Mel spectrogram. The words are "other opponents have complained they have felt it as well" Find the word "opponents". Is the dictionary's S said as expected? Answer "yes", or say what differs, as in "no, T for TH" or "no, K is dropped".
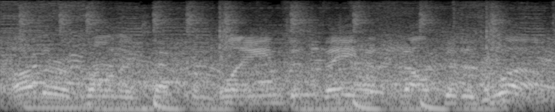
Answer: yes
